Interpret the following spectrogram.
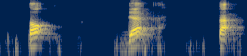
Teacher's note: Jadi kepala lidahnya disentuhkan ke gigi. · Nah, ta ini mendekati gigi. Jadi antara gusi dengan gigi, ya. Antara gusi dengan gigi.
